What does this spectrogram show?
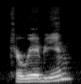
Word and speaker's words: Caribbean: is I like let Christina said it right Caribbean that's how we say it in Jamaica I know that's what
